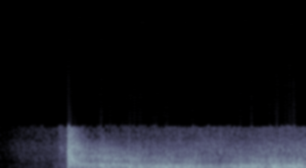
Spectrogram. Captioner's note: thunder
